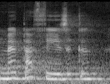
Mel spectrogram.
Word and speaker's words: metafísica: Aquela palavra em que a sílaba tônica recai na antepenúltima sílaba. É o que a gente percebe aí em metafísica, tá? Antepenúltima sílaba. Em lâmpada, também a antepenúltima sílaba.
